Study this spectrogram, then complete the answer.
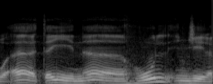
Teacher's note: هاء، هي همزة زائدة يؤتى بها للتمكن من النطق بالساكن، وبالتالي هذه الهمزة إذا كانت في وسط الكلام وفي درج الكلام فلا حاجة لنا بها، وهي تسقط في درج الكلام . وآتيناه الإنجيل، بمجرد أن نطقت الهاء المضمومة مباشرة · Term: همزة وصل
